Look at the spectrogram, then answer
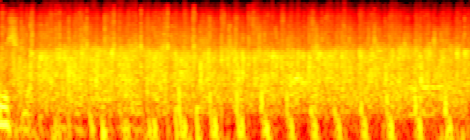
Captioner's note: applause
